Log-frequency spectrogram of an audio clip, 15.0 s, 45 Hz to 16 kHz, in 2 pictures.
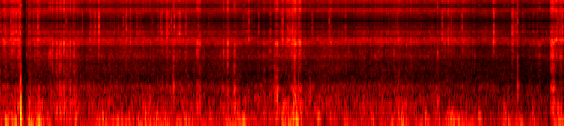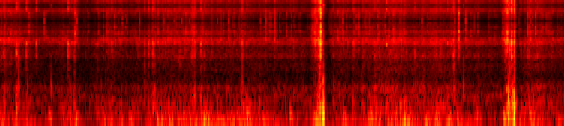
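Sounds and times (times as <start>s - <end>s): bike tyres rumbling on dirt: 0.0s - 15.0s.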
